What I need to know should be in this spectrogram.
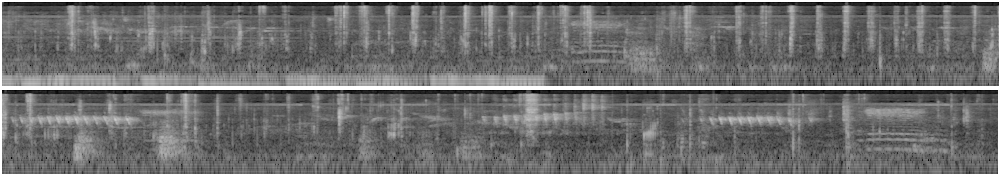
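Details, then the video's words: Farm goats in a village, giving several wavering, harmonic bleats, some drawn out and others shorter, spaced through the middle and end. A low rumble fills the first five seconds, with sharp clicks and knocks throughout. "farm goats, most beautiful farm animal,sheep sound"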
